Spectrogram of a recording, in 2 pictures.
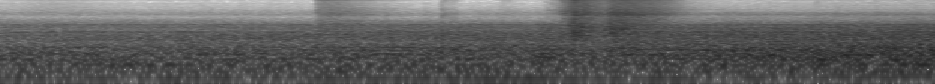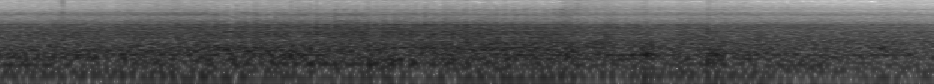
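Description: Diesel-electric locomotive hauling a passenger train arriving at a station platform. Engine and wheel-on-rail noise grows louder as it draws level and the coaches pass close by, with a short sharp hiss about four seconds in.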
